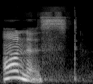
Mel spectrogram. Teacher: although it starts with H it is silent when we pronounce the word honest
